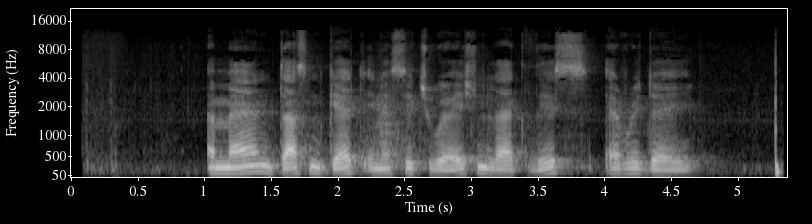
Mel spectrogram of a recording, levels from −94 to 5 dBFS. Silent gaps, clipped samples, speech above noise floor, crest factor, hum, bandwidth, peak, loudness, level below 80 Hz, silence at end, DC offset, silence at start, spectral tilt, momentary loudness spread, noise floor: none; under 0.1%; 36 dB; 20 dB; none; 13 kHz; -8 dBFS; -27 LUFS; -76 dBFS; 0.05 s; under 0.1%; 1 s; -6 dB/octave; 11 LU; -62 dBFS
